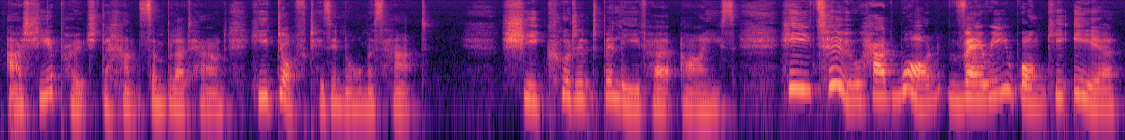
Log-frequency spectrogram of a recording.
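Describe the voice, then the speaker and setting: A woman reading a children's story aloud as a storyteller, expressive, with dramatic emphasis. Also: mid-range voice, gravelly, slightly rough.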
